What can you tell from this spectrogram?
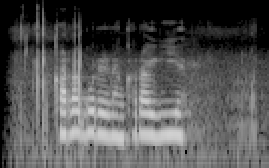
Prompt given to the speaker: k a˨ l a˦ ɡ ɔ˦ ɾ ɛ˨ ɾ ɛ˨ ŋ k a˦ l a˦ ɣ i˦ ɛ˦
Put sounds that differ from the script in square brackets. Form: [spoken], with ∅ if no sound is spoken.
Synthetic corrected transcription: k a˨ [ɾ] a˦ ɡ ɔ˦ ɾ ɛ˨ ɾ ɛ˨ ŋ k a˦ [ɾ] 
